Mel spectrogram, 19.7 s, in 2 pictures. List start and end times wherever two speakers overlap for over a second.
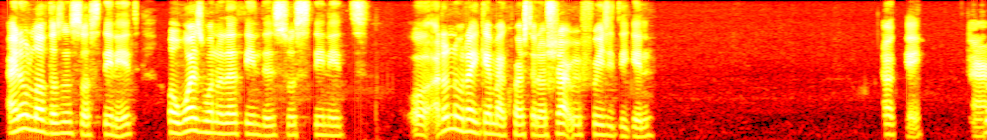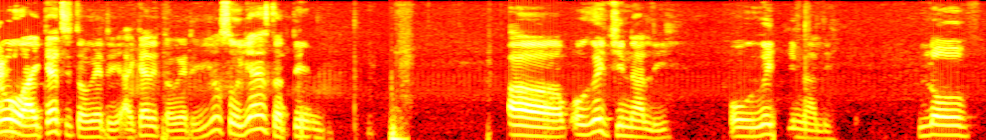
none

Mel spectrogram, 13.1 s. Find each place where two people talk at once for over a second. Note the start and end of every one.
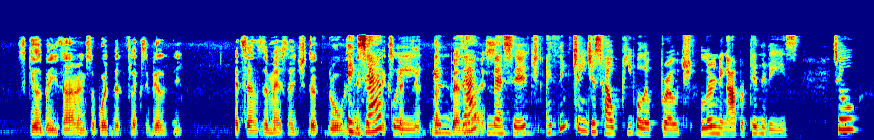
5.2-7.4

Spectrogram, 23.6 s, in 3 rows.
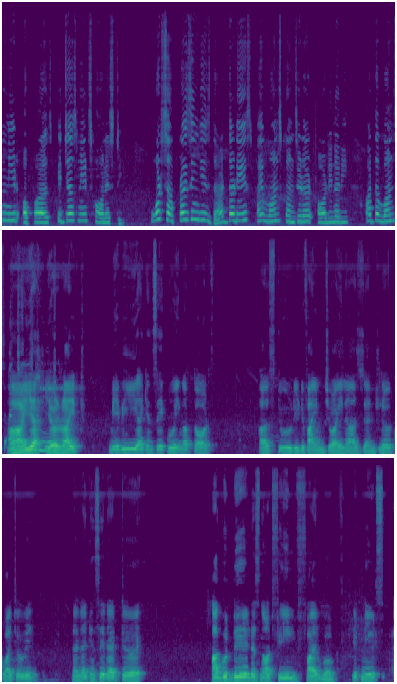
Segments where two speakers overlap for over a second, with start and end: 8.0-9.2

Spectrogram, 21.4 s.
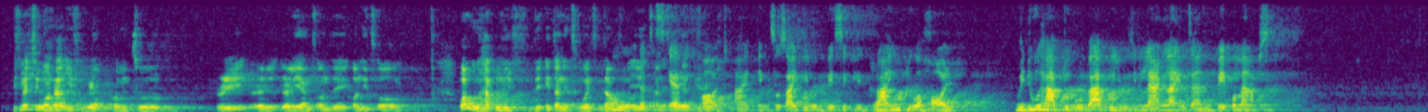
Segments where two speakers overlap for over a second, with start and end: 9.1-10.7

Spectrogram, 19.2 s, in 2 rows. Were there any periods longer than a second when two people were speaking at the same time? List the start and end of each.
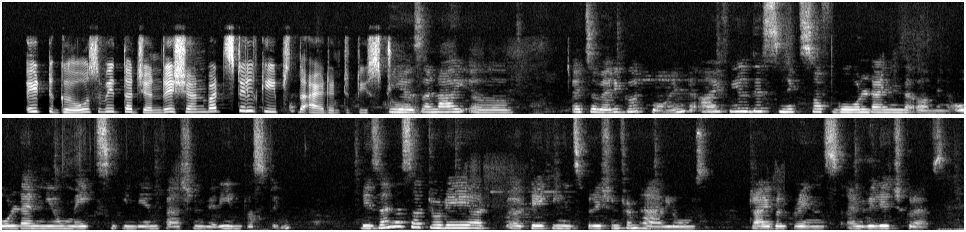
none

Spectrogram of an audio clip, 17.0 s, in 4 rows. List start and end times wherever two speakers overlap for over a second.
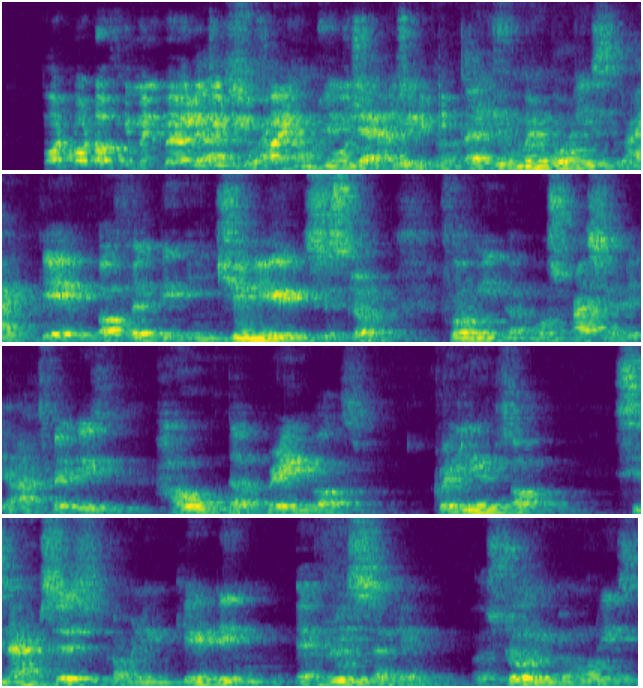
1.3-3.1

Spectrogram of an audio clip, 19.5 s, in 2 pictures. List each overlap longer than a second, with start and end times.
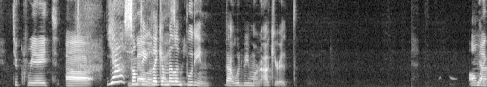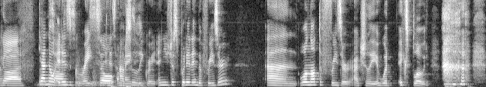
2.6-3.8, 10.5-12.7

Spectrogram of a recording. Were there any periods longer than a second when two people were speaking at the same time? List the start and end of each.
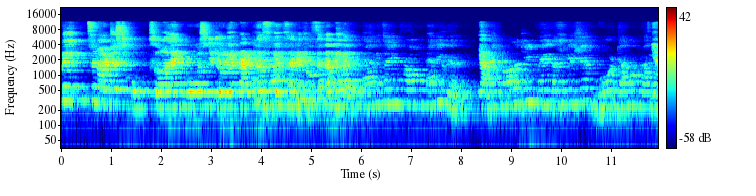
3.8-5.8

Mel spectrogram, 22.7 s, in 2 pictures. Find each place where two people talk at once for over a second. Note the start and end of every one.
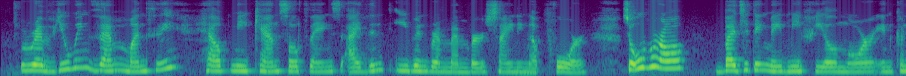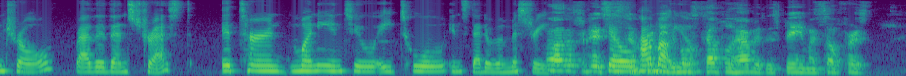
18.8-20.0

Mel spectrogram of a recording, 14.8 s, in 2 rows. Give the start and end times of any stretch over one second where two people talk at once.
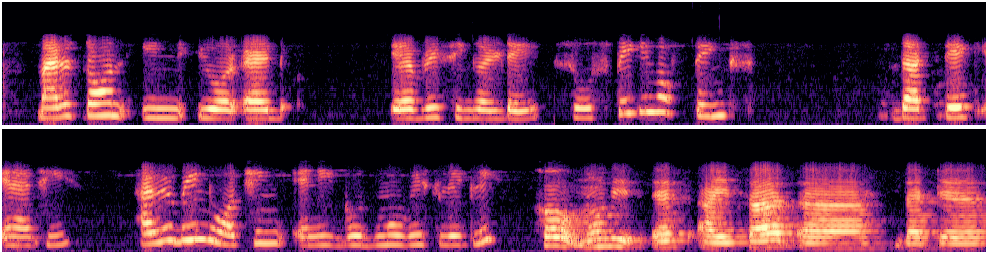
none

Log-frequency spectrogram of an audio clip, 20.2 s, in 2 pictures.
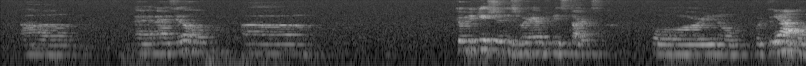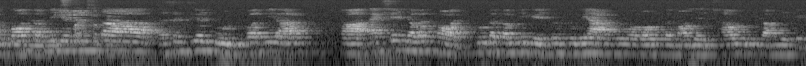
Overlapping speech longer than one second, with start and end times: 9.6-11.6

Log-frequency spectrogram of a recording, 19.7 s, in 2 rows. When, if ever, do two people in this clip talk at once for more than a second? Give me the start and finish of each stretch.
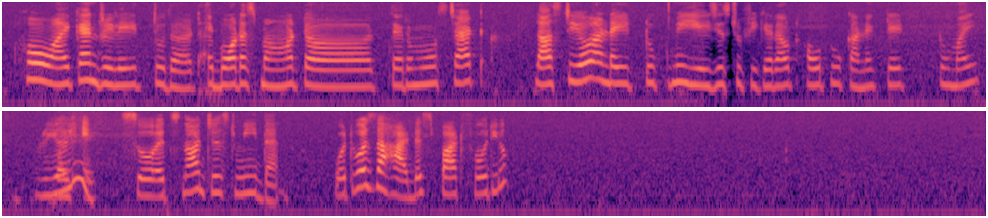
none

